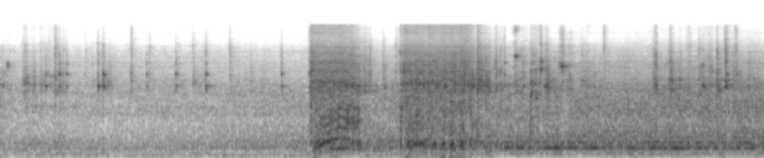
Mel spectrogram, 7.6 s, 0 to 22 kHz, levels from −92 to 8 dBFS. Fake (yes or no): yes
